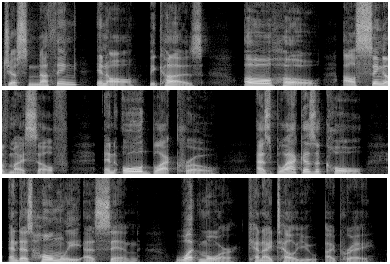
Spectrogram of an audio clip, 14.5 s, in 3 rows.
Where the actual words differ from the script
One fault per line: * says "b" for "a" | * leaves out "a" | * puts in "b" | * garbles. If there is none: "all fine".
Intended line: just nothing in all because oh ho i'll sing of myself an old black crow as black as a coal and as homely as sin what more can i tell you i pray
all fine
